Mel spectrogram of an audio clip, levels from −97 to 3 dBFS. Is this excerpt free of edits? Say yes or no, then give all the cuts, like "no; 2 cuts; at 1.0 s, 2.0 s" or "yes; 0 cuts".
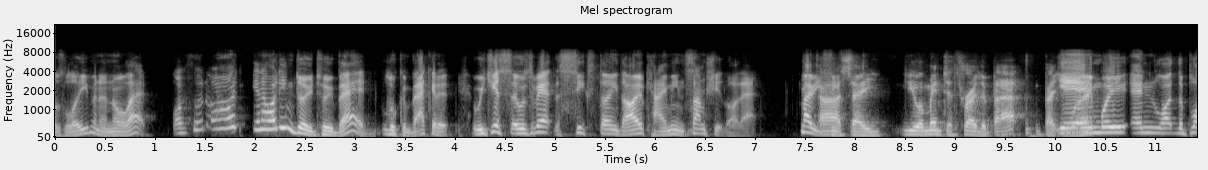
no; 2 cuts; at 4.1 s, 5.9 s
